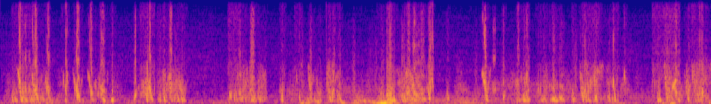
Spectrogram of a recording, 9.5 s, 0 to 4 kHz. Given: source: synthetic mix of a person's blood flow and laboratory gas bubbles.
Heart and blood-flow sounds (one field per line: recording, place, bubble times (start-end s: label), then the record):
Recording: Doppler ultrasound of blood flow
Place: subclavian vein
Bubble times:
0.14-0.72 s: bubbles
0.80-0.92 s: bubbles
0.96-1.10 s: bubbles
1.16-1.54 s: bubbles
1.76-2.50 s: bubbles
3.02-3.56 s: bubbles
3.71-3.81 s: bubbles
3.92-4.04 s: bubbles
4.09-4.30 s: bubbles
4.34-4.58 s: bubbles
5.01-5.80 s: bubbles
5.93-6.00 s: bubbles
6.41-6.64 s: bubbles
6.68-6.75 s: bubbles
6.86-7.07 s: bubbles
7.13-7.54 s: bubbles
7.60-8.27 s: bubbles
8.30-8.37 s: bubbles
8.69-9.49 s: bubbles
From the record:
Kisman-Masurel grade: 342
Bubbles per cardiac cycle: rolling drumbeat, 9 or more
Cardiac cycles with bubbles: 100%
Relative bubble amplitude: moderate (0.250 to 0.450)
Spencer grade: 3 (all of the cardiac periods contain showers or single bubble signals, but not dominating or overriding the cardiac motion signals)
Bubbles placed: anywhere in the cardiac cycle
